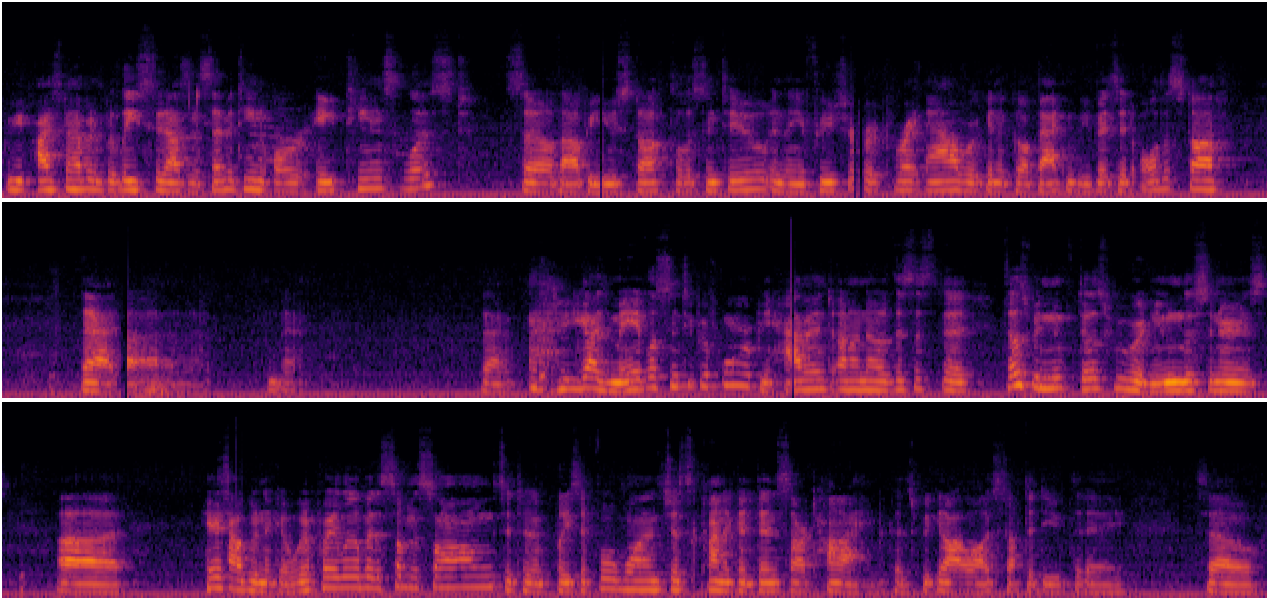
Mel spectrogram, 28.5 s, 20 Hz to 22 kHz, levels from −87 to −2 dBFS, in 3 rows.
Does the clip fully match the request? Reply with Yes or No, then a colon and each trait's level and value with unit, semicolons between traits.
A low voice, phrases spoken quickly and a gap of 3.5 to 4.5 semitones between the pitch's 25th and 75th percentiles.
Yes: low, 130 Hz; fast, 215 wpm; average, 4.0 semitones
